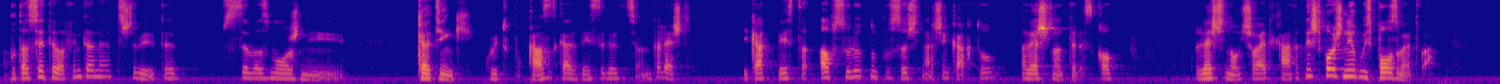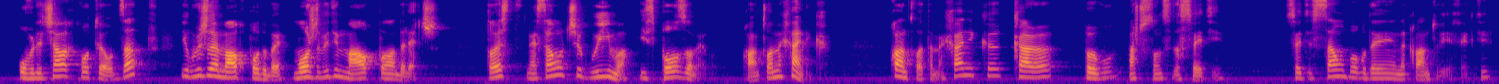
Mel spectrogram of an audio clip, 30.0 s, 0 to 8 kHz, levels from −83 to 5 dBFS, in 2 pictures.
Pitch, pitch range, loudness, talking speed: 135 Hz, 125-160 Hz, -25 LUFS, 150 wpm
